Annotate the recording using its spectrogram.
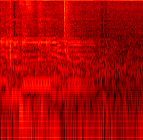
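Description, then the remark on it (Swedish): A fan heater whirs steadily, its mechanical hum carrying odd wavering tones and a slightly uneven, rattly edge, with no voices over it. “Vi har ju en värmefläkt som låter konstigt.”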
